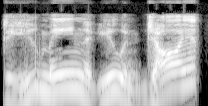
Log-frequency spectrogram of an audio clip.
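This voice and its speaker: A man voicing an excitable, teasing boy who ends up begging for a turn. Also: sits high, a little slow, slightly rough, no echo, dull audio, voice pushed up, full character voice. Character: eager, teasing boy playing a riverboat. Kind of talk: storybook reading.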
